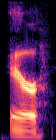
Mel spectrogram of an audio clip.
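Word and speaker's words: Ayr: Uh, look up the story of the air bank inure Scotland. That is spelled A Y R air.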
